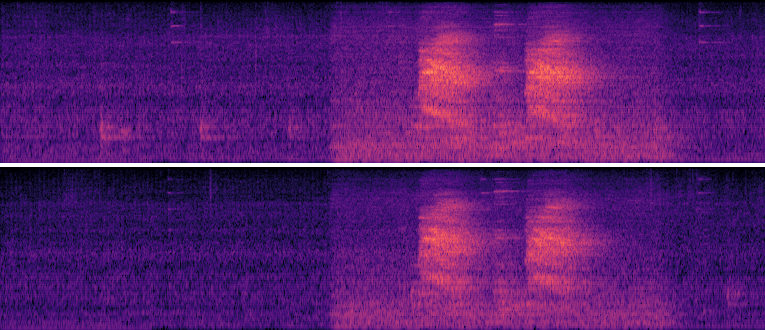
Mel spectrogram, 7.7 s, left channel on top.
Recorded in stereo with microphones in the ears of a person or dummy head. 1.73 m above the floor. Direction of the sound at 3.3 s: 10° left (ahead or behind).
